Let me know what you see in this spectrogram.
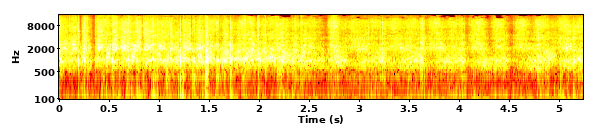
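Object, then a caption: Hollow plastic crocodile toy. A palm-sized, green, hollow plastic crocodile dentist toy with white teeth is held in both hands and tapped and clicked with the fingertips and nails. It makes a steady run of quick, light, hollow plastic clicks and taps, bright and crisp with a tone around 1 kHz and almost no low end. Each click dies away almost instantly.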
